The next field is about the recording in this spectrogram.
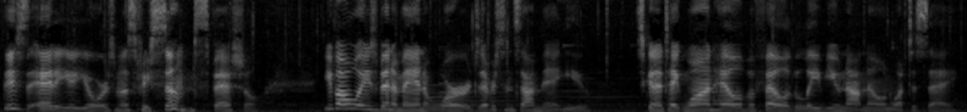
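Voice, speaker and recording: A woman's voice: mid-range voice, normal speed, pushed and bright, a little hiss or hum. A woman playing an older retired outlaw mother in an audio drama, folksy, plain-spoken and teasing, with affection underneath. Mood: teasing, wry.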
